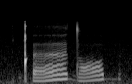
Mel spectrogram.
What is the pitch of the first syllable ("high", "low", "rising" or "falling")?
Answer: rising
